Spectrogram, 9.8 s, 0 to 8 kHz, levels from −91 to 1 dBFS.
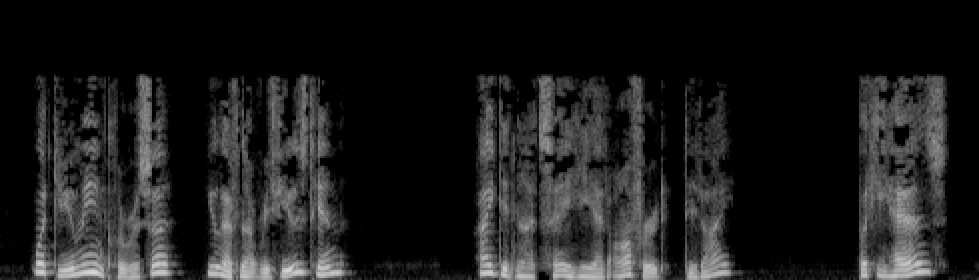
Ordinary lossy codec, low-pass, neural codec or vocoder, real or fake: MP3, 24 kbps; 7.2 kHz; codec, 16 kHz, 4 kbps, X-Codec, WavLM features, trained on Multilingual LibriSpeech; fake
